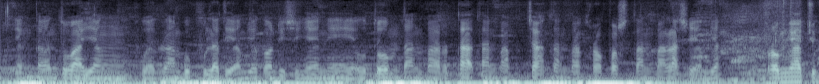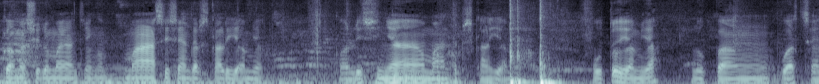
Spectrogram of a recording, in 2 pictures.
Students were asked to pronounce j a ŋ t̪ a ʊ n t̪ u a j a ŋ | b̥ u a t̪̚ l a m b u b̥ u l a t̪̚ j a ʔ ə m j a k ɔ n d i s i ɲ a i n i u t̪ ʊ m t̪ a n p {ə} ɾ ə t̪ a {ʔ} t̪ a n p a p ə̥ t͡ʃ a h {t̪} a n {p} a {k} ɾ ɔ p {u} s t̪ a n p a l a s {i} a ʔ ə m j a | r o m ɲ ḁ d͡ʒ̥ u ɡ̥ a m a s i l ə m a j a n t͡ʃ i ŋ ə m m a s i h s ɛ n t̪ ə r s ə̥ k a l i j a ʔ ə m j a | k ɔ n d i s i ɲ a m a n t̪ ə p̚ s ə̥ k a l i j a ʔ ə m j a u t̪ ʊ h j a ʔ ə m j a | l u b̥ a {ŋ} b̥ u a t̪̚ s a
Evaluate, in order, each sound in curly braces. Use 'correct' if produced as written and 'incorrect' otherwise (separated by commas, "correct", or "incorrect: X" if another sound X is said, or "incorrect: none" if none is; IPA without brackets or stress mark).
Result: incorrect: a, correct, correct, correct, correct, incorrect: ɔ, incorrect: j, correct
